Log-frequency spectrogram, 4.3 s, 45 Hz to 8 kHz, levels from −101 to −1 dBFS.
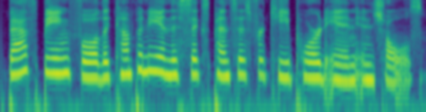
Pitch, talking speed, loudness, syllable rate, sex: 240 Hz, 195 wpm, -16 LUFS, 4.6 syllables/s, female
